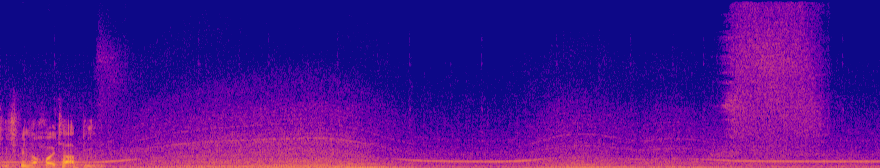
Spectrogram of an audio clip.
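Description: A bus engine hums steadily while driving, its whine rising and falling.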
